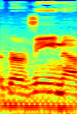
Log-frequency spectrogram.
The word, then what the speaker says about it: Gravina: say gravina yeah my bad I mispronounced Sal's mafia's name the graina family I said graani like yeah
